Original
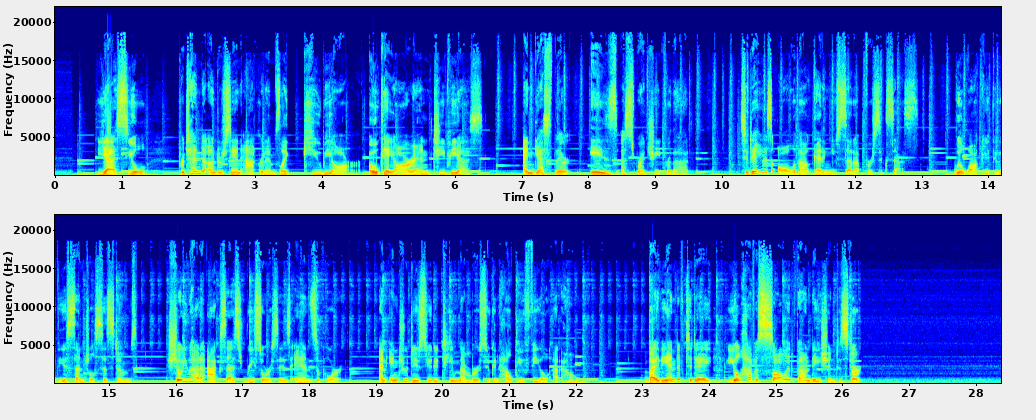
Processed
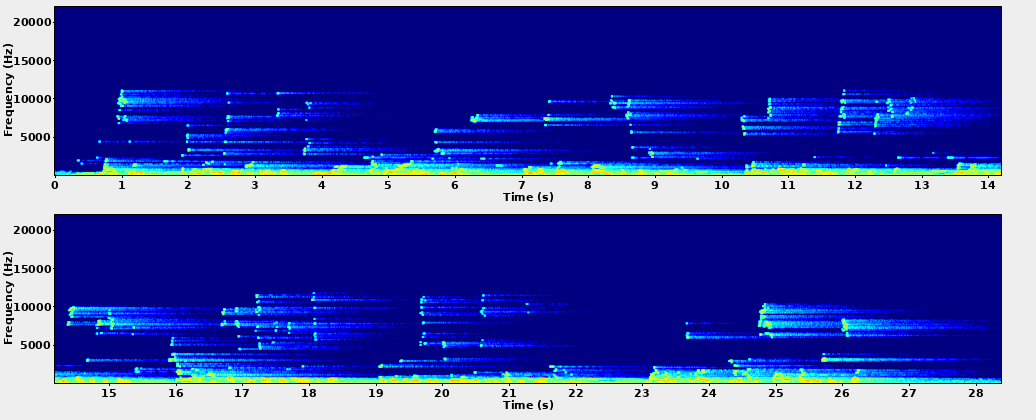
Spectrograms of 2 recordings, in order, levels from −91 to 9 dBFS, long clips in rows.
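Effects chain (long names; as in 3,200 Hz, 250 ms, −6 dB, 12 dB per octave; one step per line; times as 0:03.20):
wave folding −17.5 dBFS
spectral peaks only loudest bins 8
four-comb reverb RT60 3.8 s, combs from 29 ms, DRR 14.5 dB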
